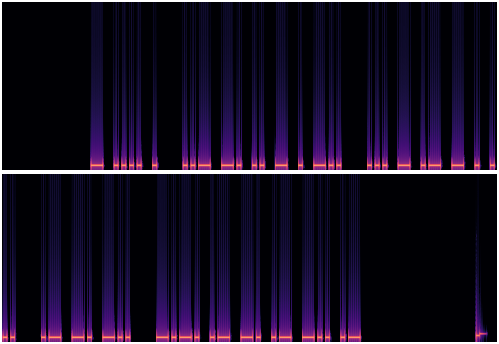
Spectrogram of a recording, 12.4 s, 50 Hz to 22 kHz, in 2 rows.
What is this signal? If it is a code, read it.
Morse code, heard as a keyed tone, about 25 wpm, 700 Hz. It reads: THE UNITED STATES AND CANADA
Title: Sets of 5 Words 25wpm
